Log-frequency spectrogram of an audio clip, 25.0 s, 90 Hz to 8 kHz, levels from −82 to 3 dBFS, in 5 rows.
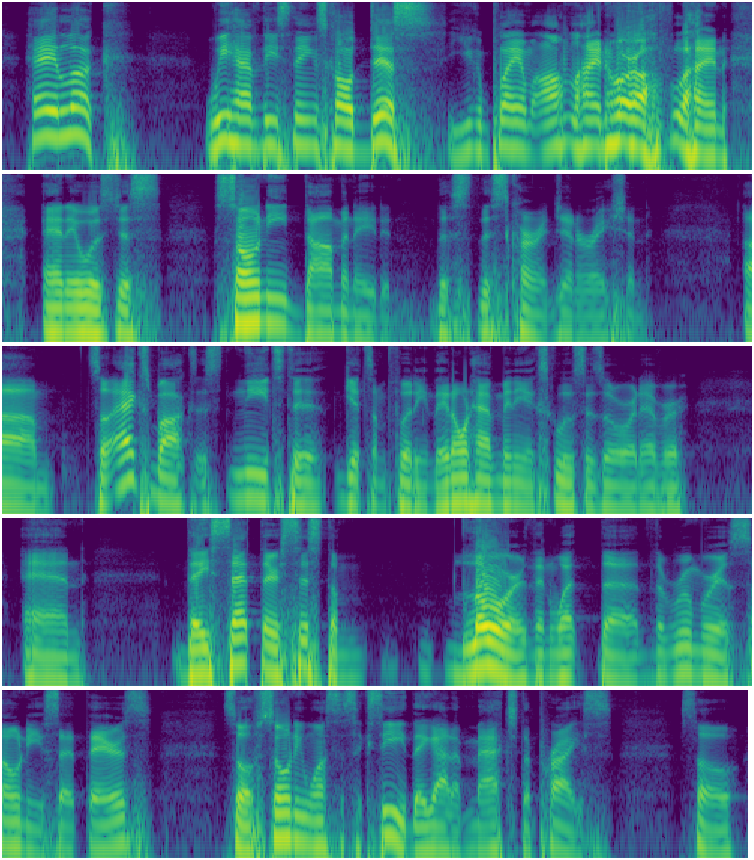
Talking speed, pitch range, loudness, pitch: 165 wpm, 100-135 Hz, -14 LUFS, 110 Hz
